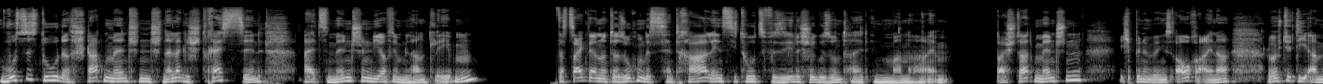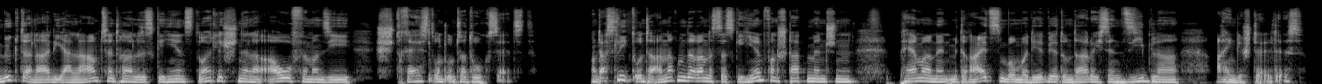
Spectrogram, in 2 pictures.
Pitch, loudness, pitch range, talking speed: 125 Hz, -19 LUFS, 110-145 Hz, 160 wpm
